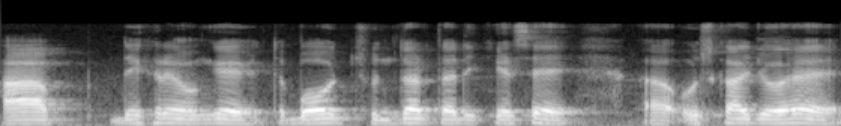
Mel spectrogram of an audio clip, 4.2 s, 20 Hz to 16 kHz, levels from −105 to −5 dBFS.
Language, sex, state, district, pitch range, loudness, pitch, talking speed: Hindi, male, Uttar Pradesh, Jyotiba Phule Nagar, 115-125 Hz, -16 LUFS, 120 Hz, 200 wpm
